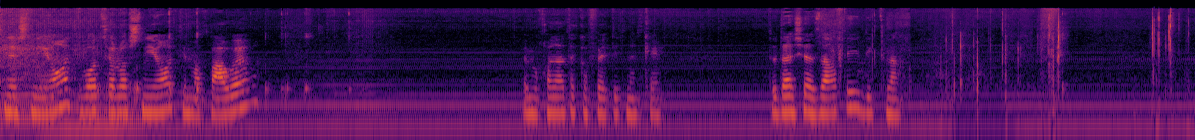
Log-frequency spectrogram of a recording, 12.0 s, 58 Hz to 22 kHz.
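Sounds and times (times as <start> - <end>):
low steady hum: 0.0 - 11.9.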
